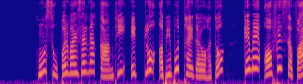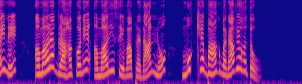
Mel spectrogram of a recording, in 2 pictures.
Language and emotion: Gujarati, surprised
